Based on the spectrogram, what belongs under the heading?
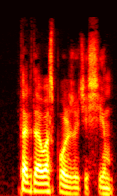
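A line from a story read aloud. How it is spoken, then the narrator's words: Cold interruption. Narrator (Russian): холодно перебил Рейстлин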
